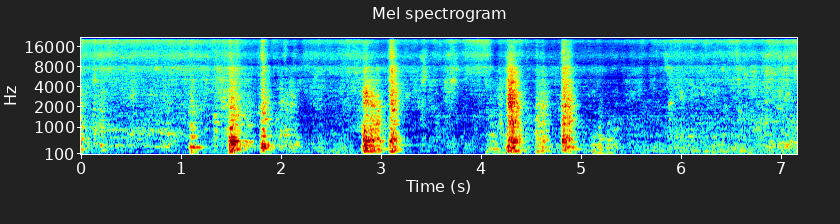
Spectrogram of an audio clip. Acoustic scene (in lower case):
kitchen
